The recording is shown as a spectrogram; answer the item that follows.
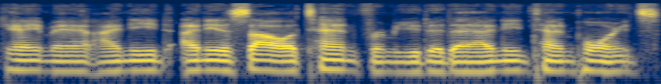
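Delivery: ordinary delivery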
